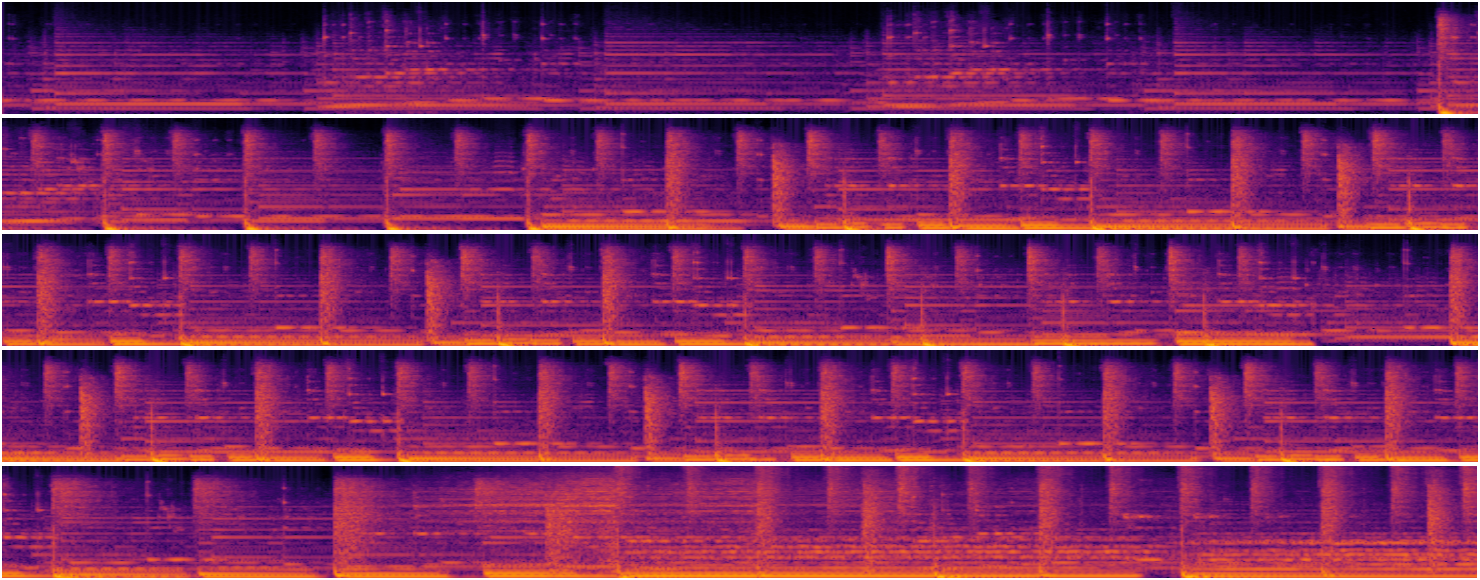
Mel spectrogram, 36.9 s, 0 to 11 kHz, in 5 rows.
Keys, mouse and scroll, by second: 0.2 space, 2.0-6.3 drag, 8.0 click, 9.1 shift+click, 10.5 shift+click, 12.7 click, 14.2 click, 16.1 click, 17.1 click, 24.3 ctrl+KP_Add, 27.8 click, 29.3 ctrl+d, 30.6 shift+click, 32.5 ctrl+KP_Multiply, 35.6 F7, 36.3 click.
